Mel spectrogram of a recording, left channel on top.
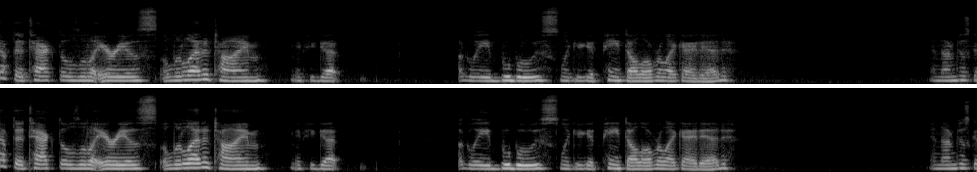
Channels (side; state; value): both; normal; correlation 0.32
